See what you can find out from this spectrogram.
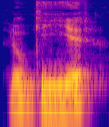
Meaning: indefinite plural of -logi
- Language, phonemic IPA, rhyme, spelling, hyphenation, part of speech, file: Norwegian Bokmål, /lʊˈɡiːər/, -ər, -logier, -lo‧gi‧er, suffix, Nb--logier.ogg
